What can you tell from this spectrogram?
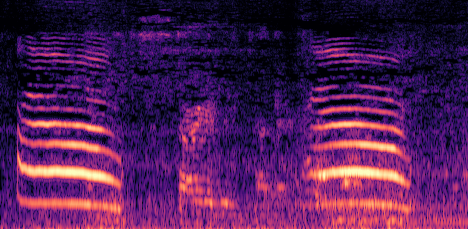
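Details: House cat calling two clear, drawn-out meows, each rising slightly then falling away, with a short, softer mew between them.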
